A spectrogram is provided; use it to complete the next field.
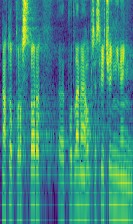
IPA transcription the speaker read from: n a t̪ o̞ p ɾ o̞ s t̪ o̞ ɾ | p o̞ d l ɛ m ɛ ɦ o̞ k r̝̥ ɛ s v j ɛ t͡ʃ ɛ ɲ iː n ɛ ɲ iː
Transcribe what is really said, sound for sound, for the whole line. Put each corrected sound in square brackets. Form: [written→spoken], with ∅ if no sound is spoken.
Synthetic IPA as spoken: n a t̪ o̞ p ɾ o̞ s t̪ o̞ ɾ | p o̞ d l ɛ m [ɛ→ɛː] ɦ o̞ [k→p] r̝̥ ɛ s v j ɛ t͡ʃ ɛ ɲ iː n ɛ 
